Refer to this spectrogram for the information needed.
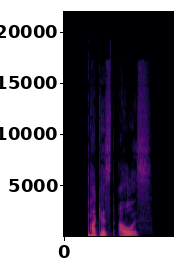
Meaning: second-person singular subjunctive I of auspacken
- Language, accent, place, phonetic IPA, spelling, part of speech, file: German, Germany, Berlin, [ˌpakəst ˈaʊ̯s], packest aus, verb, De-packest aus.ogg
